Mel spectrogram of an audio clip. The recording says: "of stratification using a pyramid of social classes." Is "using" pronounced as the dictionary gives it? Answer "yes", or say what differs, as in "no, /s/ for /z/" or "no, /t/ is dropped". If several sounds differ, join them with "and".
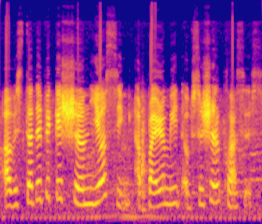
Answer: no, /s/ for /z/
